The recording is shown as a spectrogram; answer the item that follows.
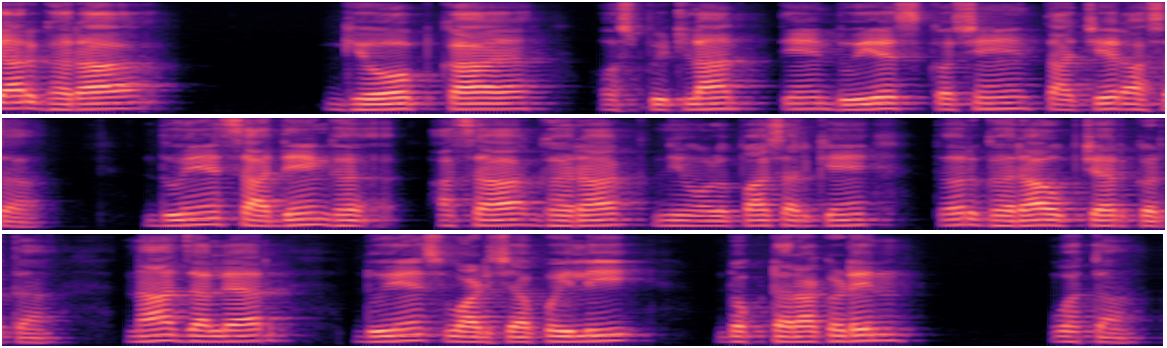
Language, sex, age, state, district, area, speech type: Goan Konkani, male, 30-45, Goa, Canacona, rural, spontaneous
